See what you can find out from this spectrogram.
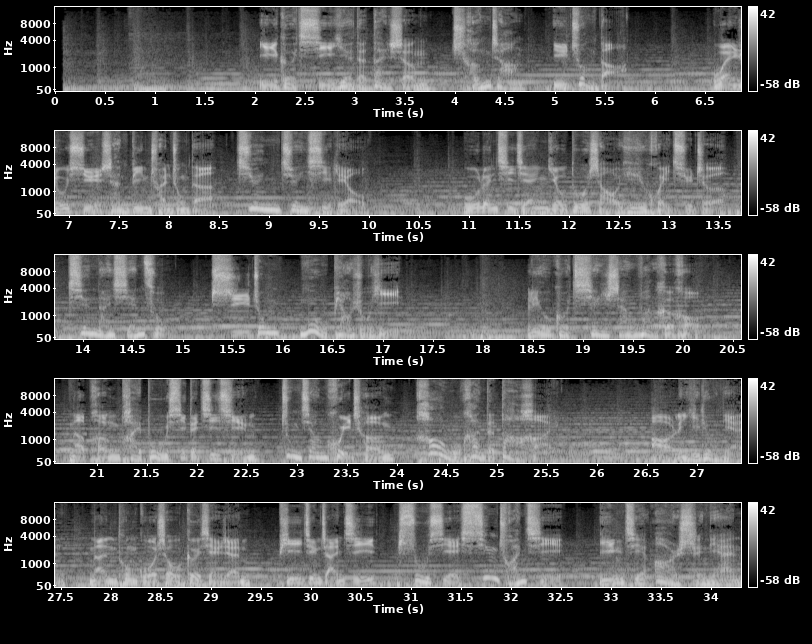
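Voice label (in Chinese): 高端男大气浑厚企业宣传片; 南通国寿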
